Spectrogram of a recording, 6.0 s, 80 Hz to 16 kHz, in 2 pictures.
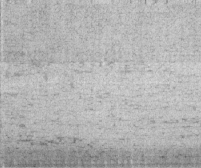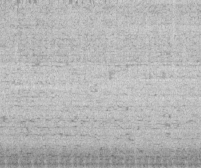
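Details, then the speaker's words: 1970 Dodge Charger V8 after heater core bypass, off throttle at idle: lumpy idle with a steady hiss and faint uneven puffing; owner says vacuum leak, also suspects an exhaust leak; oil leaks noted. "If I lay off the gas and I'm cut off though. You hear it? Definitely got a vacuum leak."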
